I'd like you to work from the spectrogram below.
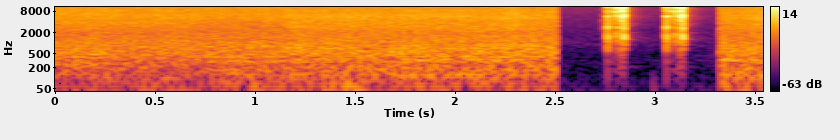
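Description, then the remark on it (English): A pair of quick, crisp camera shutter clicks as someone photographs waves and the sky as the sun peeks out of the clouds, cutting through a steady wash of surf and wind noise that briefly drops out around them. “I'm going to get some flare in that picture.”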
